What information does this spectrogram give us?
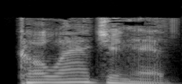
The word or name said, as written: coadunate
